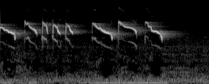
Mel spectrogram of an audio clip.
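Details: Pleci riwik, the Oriental white-eye, delivering a lure ngalas phrase: two quick runs of sharp, high, downslurred chirps packed closely together over a steady low hum.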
